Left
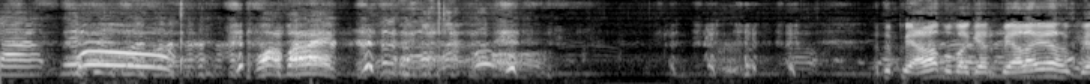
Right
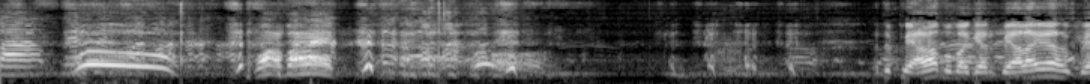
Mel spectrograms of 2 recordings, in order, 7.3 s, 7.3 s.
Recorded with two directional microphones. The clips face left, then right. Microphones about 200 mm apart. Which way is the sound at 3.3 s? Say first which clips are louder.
Left 1 dB; 5° right (ahead or behind).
